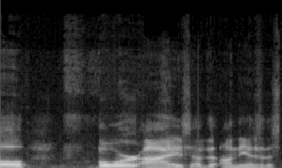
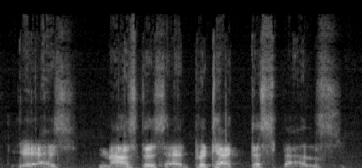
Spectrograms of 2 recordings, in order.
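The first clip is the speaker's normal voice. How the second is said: breathy, hushed, gurgling monster murmur; 6 dB quieter than usual. Game master voicing a creature answering a player's question, gurgling creature voice. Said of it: "you hear the same gurgling voice".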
